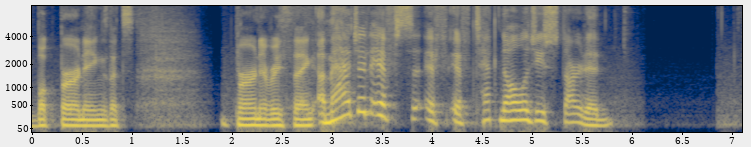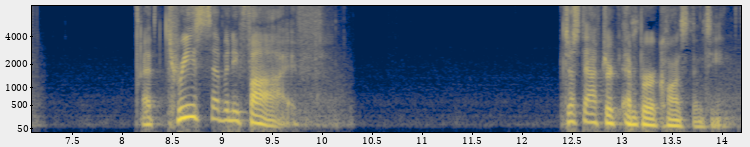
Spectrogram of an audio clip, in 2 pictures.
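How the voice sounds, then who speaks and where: Rambling man with a lively voice. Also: medium pitch. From Czech Republic. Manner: rambling, off on tangents, with stammered restarts and swearing. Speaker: livestream host. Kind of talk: rambling solo livestream talk.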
